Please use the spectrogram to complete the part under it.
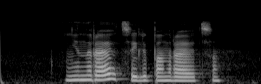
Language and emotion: Russian, neutral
